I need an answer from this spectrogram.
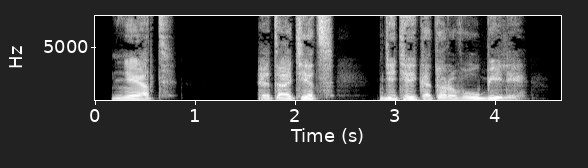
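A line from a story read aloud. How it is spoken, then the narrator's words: Dull muffled voice. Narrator (Russian): глухо проговорил маршал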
